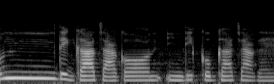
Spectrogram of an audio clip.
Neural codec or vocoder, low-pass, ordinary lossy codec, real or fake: codec, 16 kHz, 8 kbps, FunCodec, trained on Chinese and English, 25 frames a second; 7.2 kHz; none; fake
